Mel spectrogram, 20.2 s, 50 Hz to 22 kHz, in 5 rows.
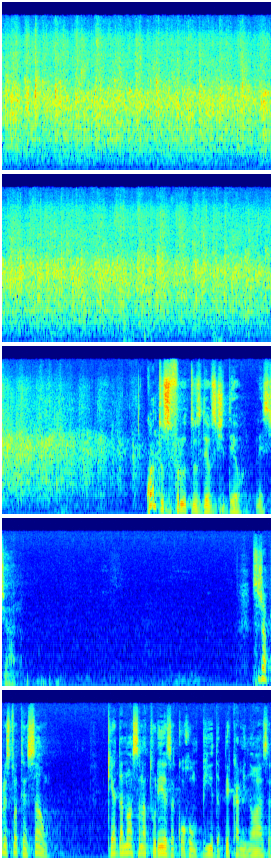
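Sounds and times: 
church congregation applauding during a service: 0.0s - 11.0s
speech: 10.2s - 12.5s, 16.0s - 17.0s, 17.8s - 20.1s.

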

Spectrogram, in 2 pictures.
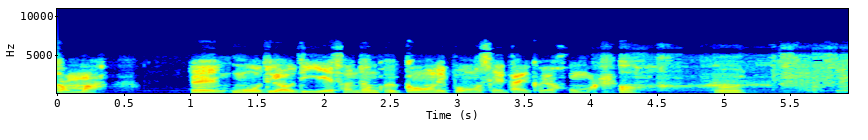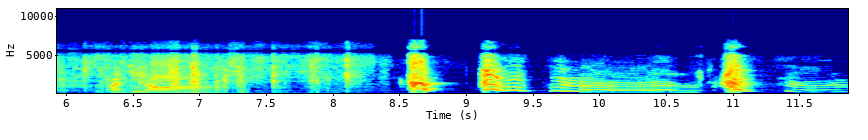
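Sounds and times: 
speech: 0.2s - 0.4s, 1.0s - 7.4s
dog barking: 8.6s - 9.4s, 10.9s - 11.3s
dog whining: 8.6s - 11.8s.

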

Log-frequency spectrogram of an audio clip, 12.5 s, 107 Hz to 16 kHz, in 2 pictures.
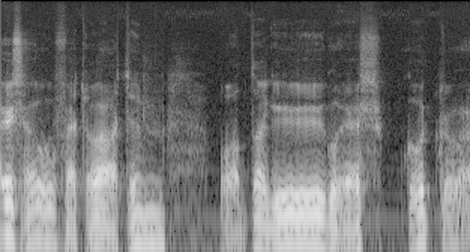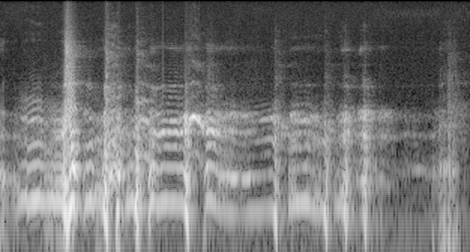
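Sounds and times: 
speech: 0.0s - 8.0s
man seized by a fit of coughing: 6.6s - 12.5s.

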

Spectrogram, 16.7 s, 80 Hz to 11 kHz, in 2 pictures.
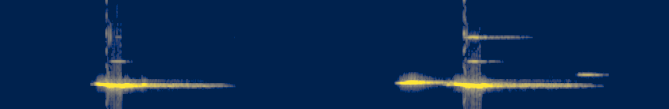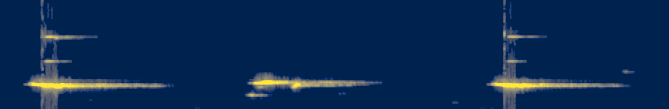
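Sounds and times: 
tinamou whistles: 1.2s - 1.7s, 5.0s - 6.2s, 8.8s - 9.2s, 11.5s - 12.2s, 14.6s - 15.0s.

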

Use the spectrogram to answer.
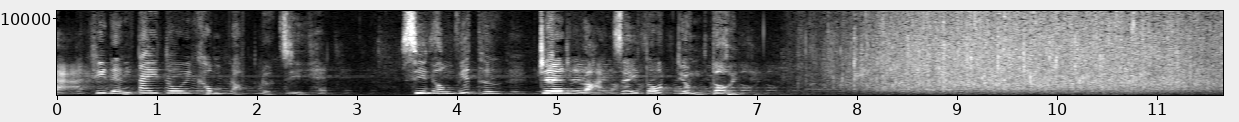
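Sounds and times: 
speech: 0.4s - 2.9s, 3.5s - 7.1s
Buddhist audience applauding at a Dharma talk: 7.4s - 11.6s.

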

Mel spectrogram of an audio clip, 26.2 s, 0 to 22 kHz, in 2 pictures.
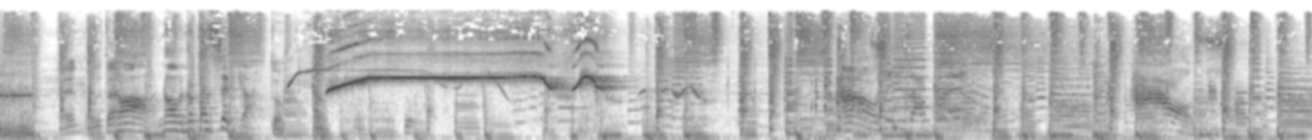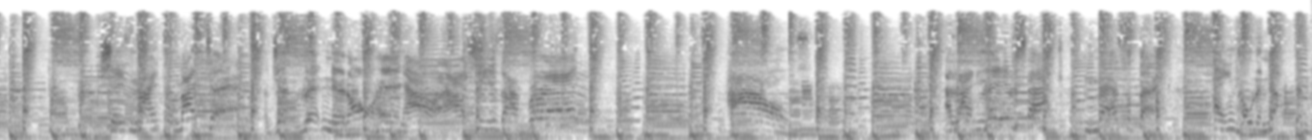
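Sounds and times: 
person whistling a clear steady high note: 0.0s - 0.6s, 2.8s - 7.2s
loud rhythmic music with beats: 0.4s - 26.2s
speech: 0.7s - 4.4s.

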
